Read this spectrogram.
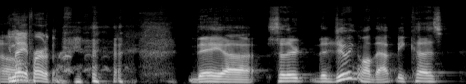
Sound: laughs

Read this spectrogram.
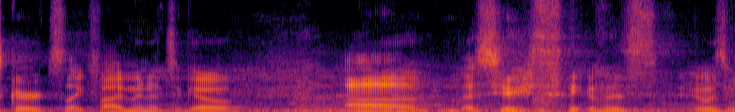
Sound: laughter

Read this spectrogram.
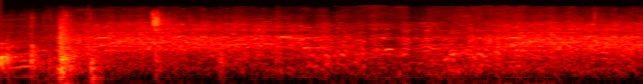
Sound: crowd laughter

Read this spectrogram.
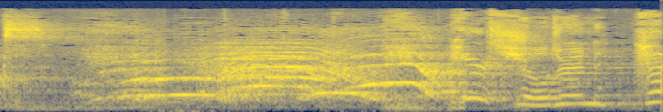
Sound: audience cheering

